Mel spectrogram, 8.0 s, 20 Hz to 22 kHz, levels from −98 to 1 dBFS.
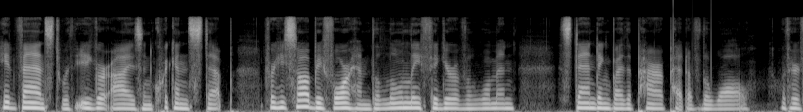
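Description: From 6.54 to 7.11 s, the speech carries CD scratch ticks. Four tiny clicks arrive about seven times a second, once per disc turn. A scratch spoiled more data than error correction could rebuild, so the player patched or muted each gap, the longest under a millisecond.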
